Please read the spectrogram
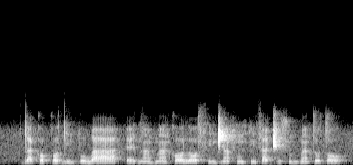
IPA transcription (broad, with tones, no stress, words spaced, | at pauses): da˧kɔ˧kɔ˧ dĩ˨ bo˨˦wa˧ | ɛ˨dã˨bã˨˦ kɔ˧lɔ˧ sĩ˨d͡ʒã˨˦fũ˧kĩ˧ sa˧d͡ʒu˨sũ˨ ɡ͡bã˧to˦tɔ˦˨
